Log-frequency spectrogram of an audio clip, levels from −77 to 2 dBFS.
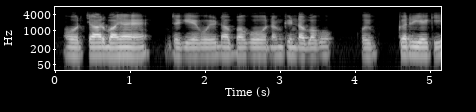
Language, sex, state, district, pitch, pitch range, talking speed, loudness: Hindi, male, Rajasthan, Nagaur, 115 Hz, 115-120 Hz, 195 wpm, -17 LUFS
